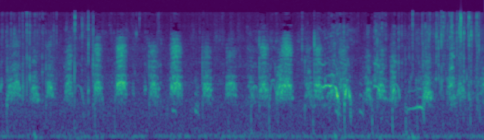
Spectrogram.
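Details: Farm ducks in a bucket in wintertime, quacking in a steady series of short nasal calls nearly twice a second, with a few squeaky, higher notes mixed in late, over a low hum.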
